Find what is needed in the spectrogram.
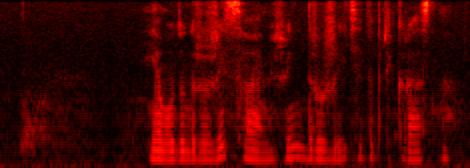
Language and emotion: Russian, positive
